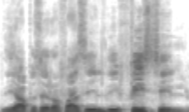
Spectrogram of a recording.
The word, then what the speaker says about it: difícil: The opposite of fácil, difícil, right? We don't say difícil, we say difícil, so we have to put a written accent there, too. Another one is going to be angel.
